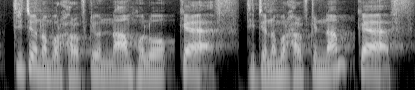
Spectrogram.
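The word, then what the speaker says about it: كاف: নম্বর হরফটির নাম হলো কাফ তৃতীয় নম্বর হরফটির নাম কাফ কাফ উচ্চারণের ক্ষেত্রে অবশ্যই পাতলা করে উচ্চারণ করতে হবে এবং তিন আলিফ টেনে পড়তে হবে।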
